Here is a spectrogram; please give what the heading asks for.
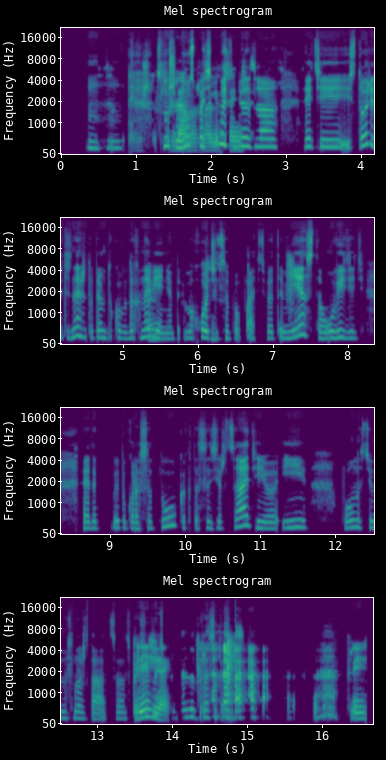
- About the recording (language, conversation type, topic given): Russian, podcast, Расскажи о своём любимом природном месте: что в нём особенного?
- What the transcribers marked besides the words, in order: tapping; chuckle; other background noise; laugh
